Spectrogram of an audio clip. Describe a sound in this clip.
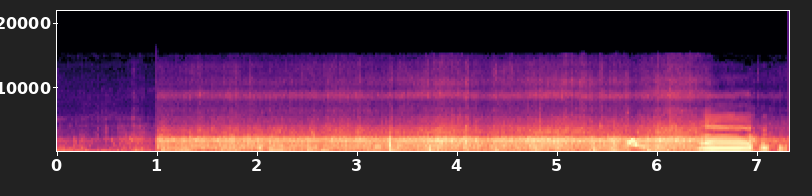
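Water churns and sprays loudly around small boats.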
